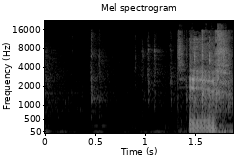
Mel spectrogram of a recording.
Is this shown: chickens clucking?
no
